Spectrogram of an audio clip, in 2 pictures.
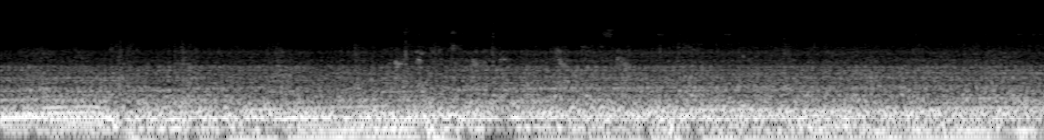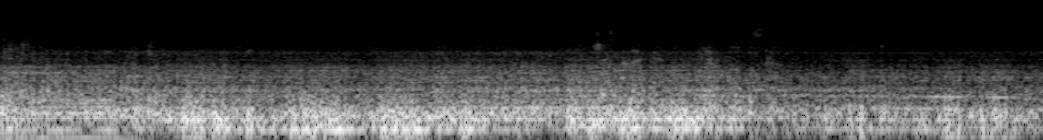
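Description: A bus rattles and clatters as it rolls along.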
